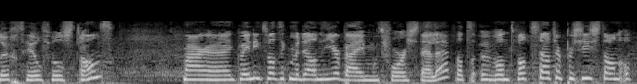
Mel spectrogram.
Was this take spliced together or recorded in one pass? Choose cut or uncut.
uncut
